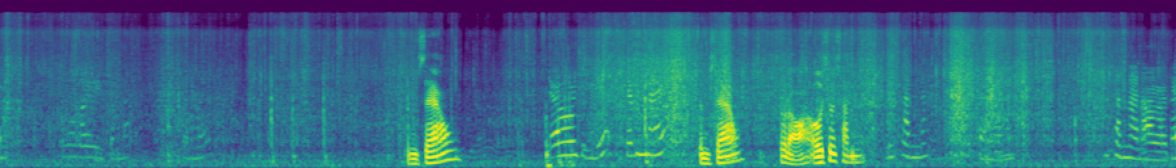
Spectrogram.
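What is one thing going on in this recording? Women talk nearby with animation.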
